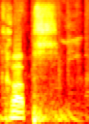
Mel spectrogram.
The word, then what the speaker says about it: Krupps: And it's pronounced Krups, named after the German dynasty that assisted the Nazis with arms during World War II.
